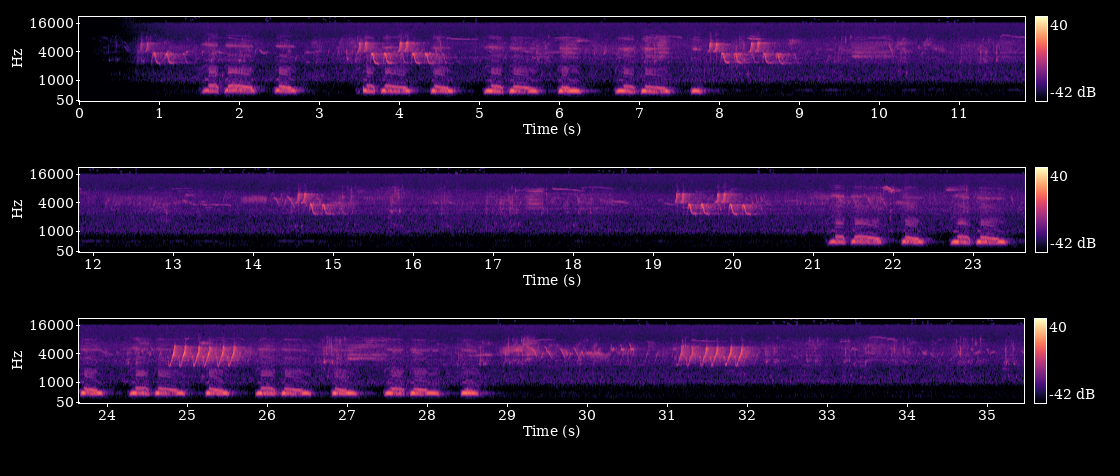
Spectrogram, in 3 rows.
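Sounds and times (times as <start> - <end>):
Eurasian Collared-dove: 1.5 - 8.0, 21.2 - 28.8.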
